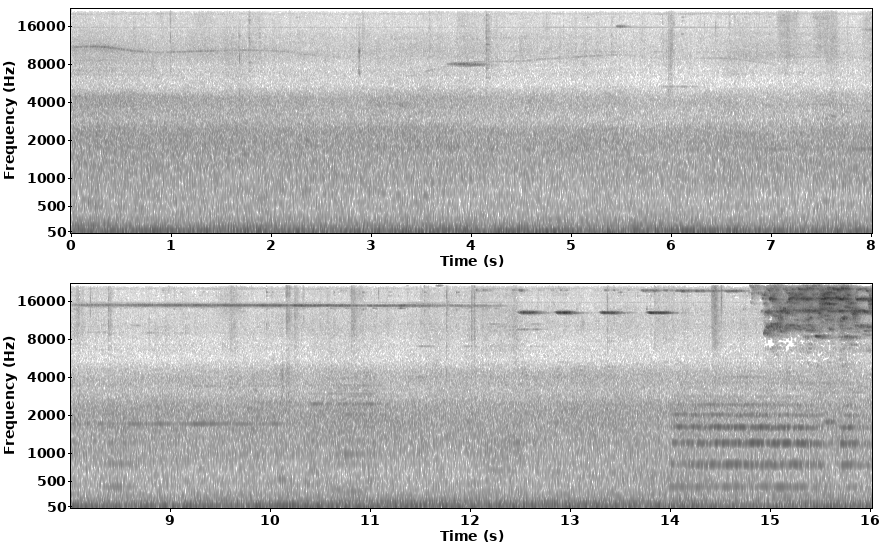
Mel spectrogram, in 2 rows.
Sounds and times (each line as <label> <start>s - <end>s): Traffic Sound 2.8s - 16.0s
